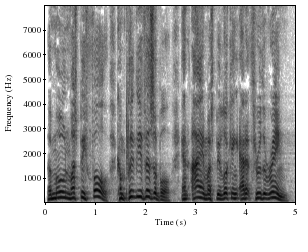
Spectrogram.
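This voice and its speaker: A man voicing an eager young heroine in a storybook, talking in excited, breathless exclamations. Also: sits high, moderate pace, slightly rough, voice pushed up.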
